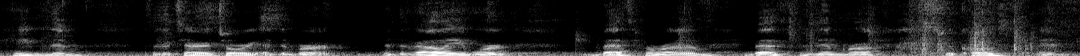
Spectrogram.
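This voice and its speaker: Male scripture reader, even and unvaried in pitch, stumbles on difficult names, roomy sound with background noise. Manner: halting, stumbles over unfamiliar names. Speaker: Bible reader. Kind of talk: reading scripture aloud. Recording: echoey room with clear background noise.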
